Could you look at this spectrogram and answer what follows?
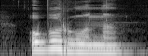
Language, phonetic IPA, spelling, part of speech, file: Ukrainian, [ɔbɔˈrɔnɐ], оборона, noun, Uk-оборона.ogg
- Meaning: defence, defense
